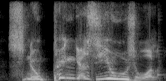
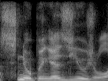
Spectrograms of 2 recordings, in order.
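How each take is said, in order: First: The stress is on the second syllable, 'ping'. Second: The stress is on the first syllable, 'snoo'. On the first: The speaker calls it right. "you gotta go on the ping" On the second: The speaker calls it wrong. "that's not how you're supposed to say it"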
